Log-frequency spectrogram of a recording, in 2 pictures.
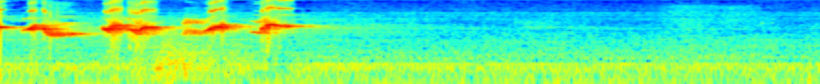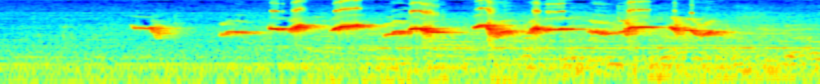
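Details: Red-billed leiothrix producing two bursts of loud, rapid warbling notes with a gap between them, over a steady low hum in the background.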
